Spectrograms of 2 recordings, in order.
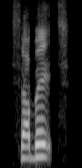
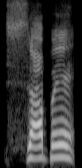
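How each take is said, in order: First: "Sabit" with the final t sounded; "Sabit", the t at the end clearly said; corrected to "Sabit"; corrected name. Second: "Sabi" said without the final t; "Sabi" as two syllables, no t; first try at the name, "Sabi"; clipped name. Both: Shown as a demonstration.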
